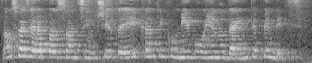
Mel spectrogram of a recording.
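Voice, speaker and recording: A woman's voice: high-pitched, warm tone. A Brazilian woman teaching a recorded lesson to young children, explaining patiently and repeating herself often. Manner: slow, patient explaining with many repetitions. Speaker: primary school teacher. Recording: roomy sound, mic at a distance.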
